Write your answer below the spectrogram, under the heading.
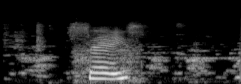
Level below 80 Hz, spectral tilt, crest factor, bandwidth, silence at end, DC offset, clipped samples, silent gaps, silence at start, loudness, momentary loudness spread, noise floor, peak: -56 dBFS; -5 dB/octave; 16 dB; 7.4 kHz; 0 s; under 0.1%; under 0.1%; none; 0.2 s; -12 LUFS; 22 LU; -32 dBFS; -2 dBFS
